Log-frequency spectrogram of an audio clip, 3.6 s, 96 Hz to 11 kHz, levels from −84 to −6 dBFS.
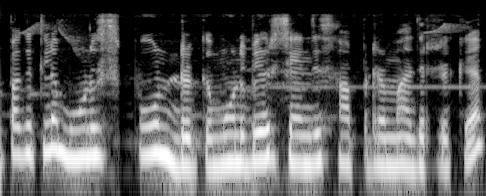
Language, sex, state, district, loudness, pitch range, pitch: Tamil, female, Tamil Nadu, Kanyakumari, -16 LUFS, 200-260 Hz, 225 Hz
